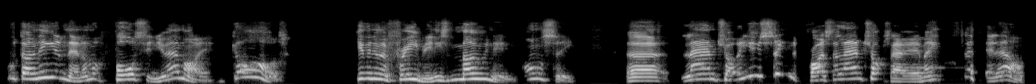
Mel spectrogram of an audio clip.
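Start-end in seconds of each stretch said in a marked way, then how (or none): 0.1-5.8 mock indignation. Host scolding a viewer who moans about free food, mock outrage. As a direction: pitch jumps way up in exasperated disbelief.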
